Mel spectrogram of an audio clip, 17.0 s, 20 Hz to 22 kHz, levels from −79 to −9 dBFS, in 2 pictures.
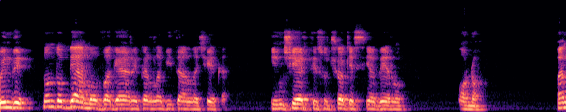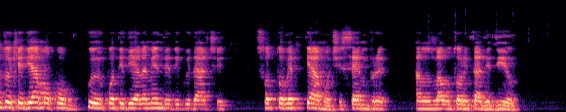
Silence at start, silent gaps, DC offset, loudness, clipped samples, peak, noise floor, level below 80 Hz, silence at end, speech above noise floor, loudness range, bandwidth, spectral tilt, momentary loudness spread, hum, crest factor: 0 s; none; under 0.1%; -17 LUFS; under 0.1%; 0 dBFS; -67 dBFS; -68 dBFS; 0.7 s; 50 dB; 5 LU; 7.6 kHz; -5.5 dB/octave; 11 LU; none; 18 dB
